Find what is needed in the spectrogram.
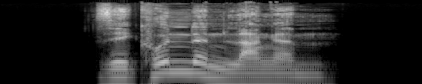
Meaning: strong dative masculine/neuter singular of sekundenlang
- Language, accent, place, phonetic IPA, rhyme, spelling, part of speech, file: German, Germany, Berlin, [zeˈkʊndn̩ˌlaŋəm], -ʊndn̩laŋəm, sekundenlangem, adjective, De-sekundenlangem.ogg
